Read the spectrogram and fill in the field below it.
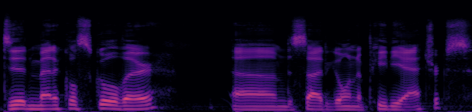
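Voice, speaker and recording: A man talks with a Kentucky accent. His pace is fairly quick. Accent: Kentucky Southern US. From US South, South Central Kentucky (Bowling Green). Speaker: pediatrician. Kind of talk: podcast interview.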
